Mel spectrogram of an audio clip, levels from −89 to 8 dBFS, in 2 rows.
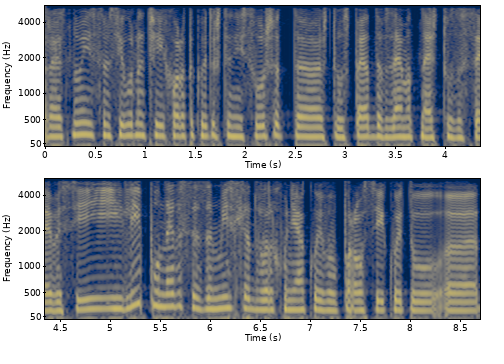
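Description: A speech recording with no technical fault to report. There is nothing in it that calls for a time or a cause.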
